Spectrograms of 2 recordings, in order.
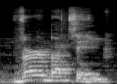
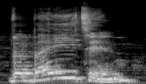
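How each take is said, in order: First: The middle syllable has a short 'ba' vowel. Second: The middle syllable has a 'bay' diphthong. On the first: The speaker calls it wrong. "I've always pronounced this as ba" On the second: The speaker calls it right. "the sound here is bay"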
